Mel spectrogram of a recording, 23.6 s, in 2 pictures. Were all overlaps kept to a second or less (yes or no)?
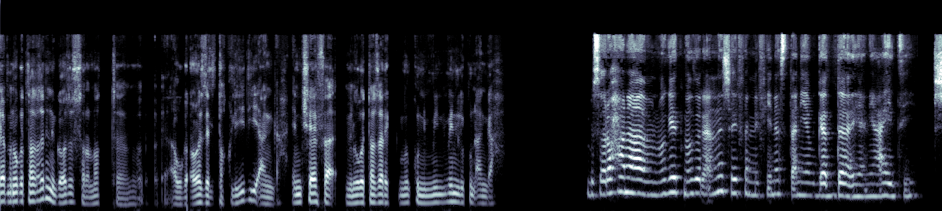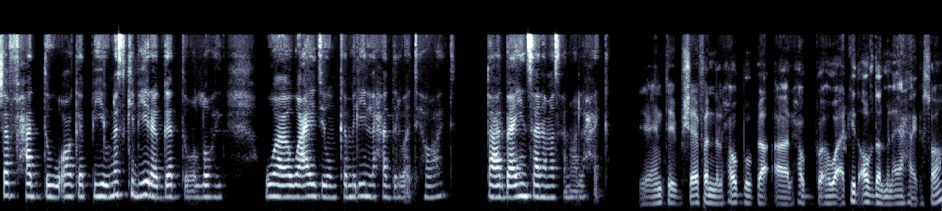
yes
